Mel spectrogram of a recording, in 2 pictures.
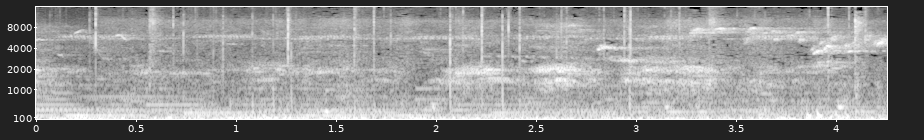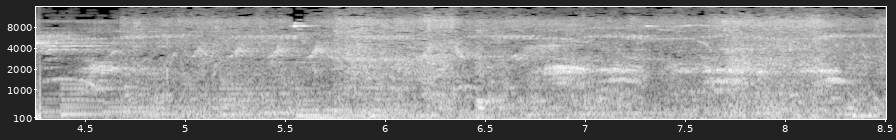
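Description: Birds chirping and calling over soft background music. The low steady tones drop away about four seconds in.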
